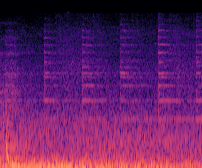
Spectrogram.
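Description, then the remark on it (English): A train rumbles steadily along the tracks with a deep, continuous roar, its wheels clacking over rail joints in a regular rhythm. It is fairly loud, with no voices. “Across Nazi territory, Jews, Soviets, and Roma were forced onto trains and sent to camps like Auschwitz.”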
